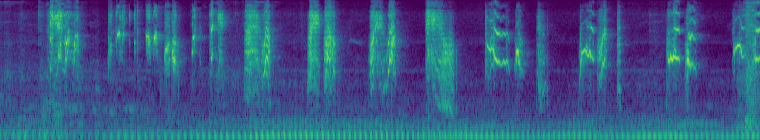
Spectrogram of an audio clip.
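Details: A wild young long-tailed shrike calls toward a rival, mixing harsh screechy bursts with thin, high whistled notes that may be mimicked phrases. A steady low hum is heard underneath.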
